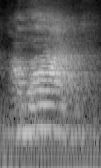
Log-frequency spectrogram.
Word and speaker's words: hablar: O espanhol diz hablar e não hablar. Hablar.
